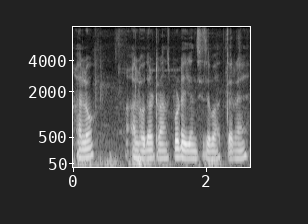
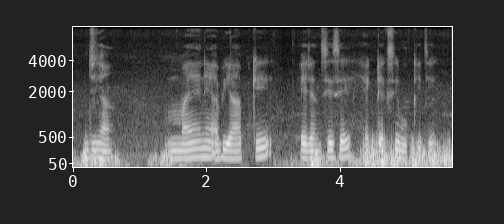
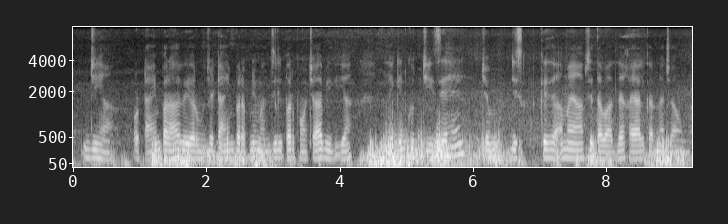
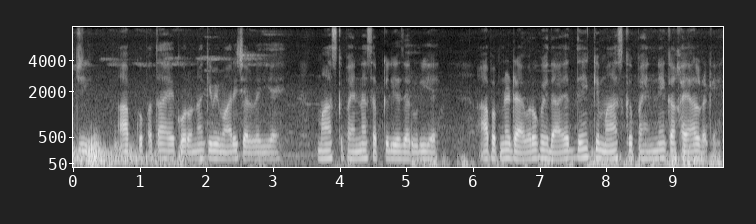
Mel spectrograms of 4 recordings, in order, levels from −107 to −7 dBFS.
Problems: none marked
